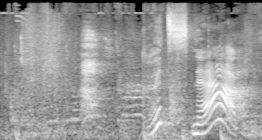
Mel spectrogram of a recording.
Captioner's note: Elle gasps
